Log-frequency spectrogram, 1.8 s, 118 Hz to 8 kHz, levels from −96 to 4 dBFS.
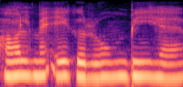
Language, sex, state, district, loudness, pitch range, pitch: Hindi, female, Jharkhand, Deoghar, -13 LUFS, 195-205 Hz, 200 Hz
